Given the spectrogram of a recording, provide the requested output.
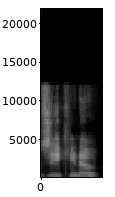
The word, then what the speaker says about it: Giacchino: Michael Giacchino. He did the theme Oh, for Prodigy. is that how you pronounce his name?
